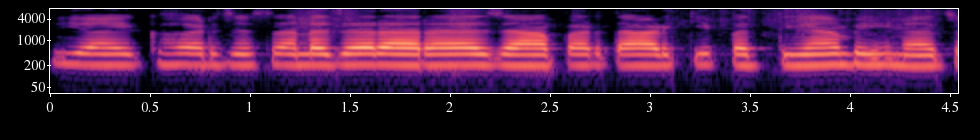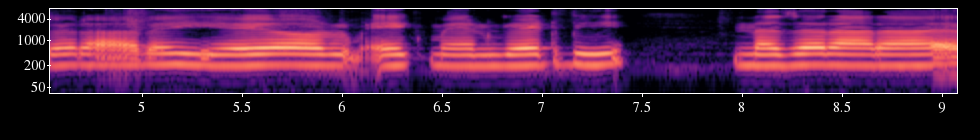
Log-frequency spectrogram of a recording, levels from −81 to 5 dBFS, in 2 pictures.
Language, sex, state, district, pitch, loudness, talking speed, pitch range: Hindi, female, Jharkhand, Deoghar, 215 Hz, -15 LUFS, 180 wpm, 210-215 Hz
